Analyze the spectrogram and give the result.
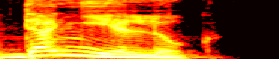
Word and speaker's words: Danieluk: Ik zei, maar Dani Luk, is dat een Poolse naam? Ja, het is een beetje. Ik zei, maar je spreekt het niet zo uit. Ik zei, maar hoe spreek je het dan uit? Ja, Danieluk.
